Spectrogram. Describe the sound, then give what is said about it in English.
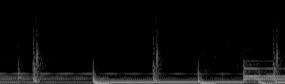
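A few wet sipping and swallowing sounds of water come at uneven intervals over soft, steady, looping background music, with no talking. “Let me get a sip of water here and listen to my beautiful background music that just keeps looping for eternity.”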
